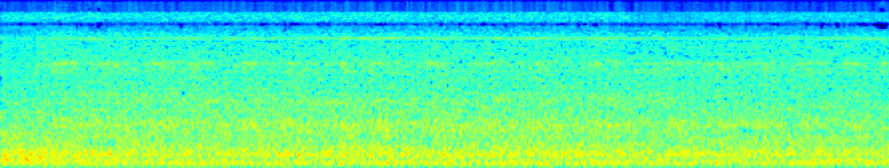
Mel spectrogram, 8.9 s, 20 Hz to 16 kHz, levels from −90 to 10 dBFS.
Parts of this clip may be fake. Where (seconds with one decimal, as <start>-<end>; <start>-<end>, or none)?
6.2-7.0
